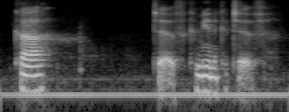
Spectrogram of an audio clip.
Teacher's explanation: So communicative has second syllable stress.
